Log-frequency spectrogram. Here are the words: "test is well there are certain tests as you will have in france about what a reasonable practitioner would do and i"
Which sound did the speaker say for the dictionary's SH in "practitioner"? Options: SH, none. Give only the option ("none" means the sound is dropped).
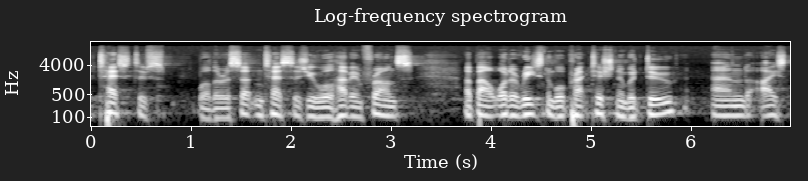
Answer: SH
